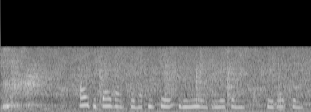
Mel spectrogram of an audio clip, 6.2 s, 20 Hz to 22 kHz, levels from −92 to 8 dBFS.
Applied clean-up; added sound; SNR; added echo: none; Toilet flush / Water; 0 dB; none.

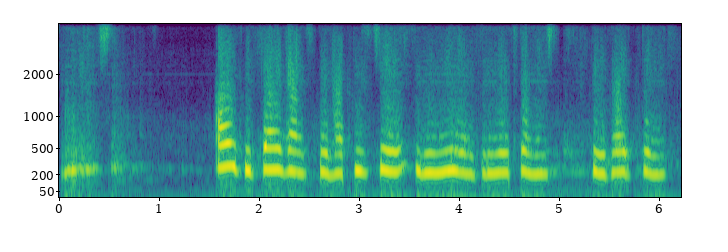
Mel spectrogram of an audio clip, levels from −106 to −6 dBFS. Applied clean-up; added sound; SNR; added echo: neural separator model SepFormer DNS4.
